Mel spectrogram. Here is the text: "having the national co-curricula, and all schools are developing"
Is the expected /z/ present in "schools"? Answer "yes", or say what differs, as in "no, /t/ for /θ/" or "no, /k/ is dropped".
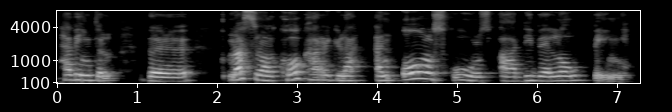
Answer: no, /s/ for /z/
